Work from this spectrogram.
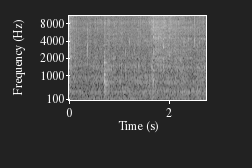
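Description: Soaked tamarind is stirred into a spicy tomato chutney cooking in oil, with a faint steady sizzle and a couple of light spoon taps.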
